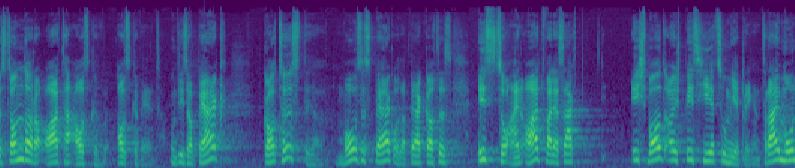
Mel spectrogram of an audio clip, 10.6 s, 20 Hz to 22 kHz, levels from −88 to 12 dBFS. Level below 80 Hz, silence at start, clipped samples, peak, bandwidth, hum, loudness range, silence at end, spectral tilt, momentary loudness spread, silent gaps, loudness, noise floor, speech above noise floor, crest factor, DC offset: -64 dBFS; 0 s; under 0.1%; 0 dBFS; 18 kHz; none; 3 LU; 0 s; -3.5 dB/octave; 14 LU; none; -19 LUFS; -51 dBFS; 32 dB; 20 dB; under 0.1%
